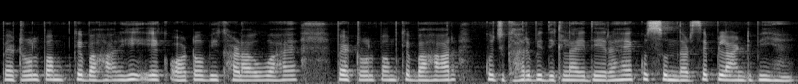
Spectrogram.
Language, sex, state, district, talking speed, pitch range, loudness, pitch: Hindi, female, Bihar, Katihar, 205 wpm, 200-220 Hz, -15 LUFS, 210 Hz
